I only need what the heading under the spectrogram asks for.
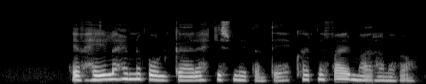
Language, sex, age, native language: Icelandic, female, 40-49, Icelandic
